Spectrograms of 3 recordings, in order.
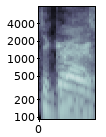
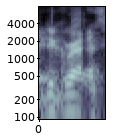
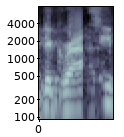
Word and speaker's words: deGrasse: It's pronounced deGrasse, right? Yeah, deGrasse. Yeah, I keep thinking Degrassi, but then I start thinking about the show.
